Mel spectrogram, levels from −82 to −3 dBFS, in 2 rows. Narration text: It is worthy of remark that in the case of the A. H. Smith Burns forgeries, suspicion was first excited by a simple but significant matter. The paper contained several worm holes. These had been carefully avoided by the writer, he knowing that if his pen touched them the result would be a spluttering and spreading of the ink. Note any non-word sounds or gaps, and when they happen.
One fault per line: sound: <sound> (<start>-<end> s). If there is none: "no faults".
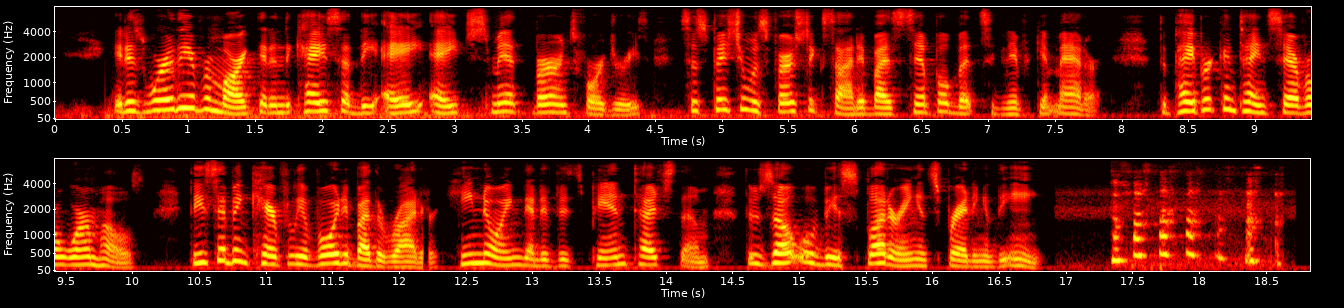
sound: dropout (12.2-12.2 s)
sound: laugh (17.3-18.6 s)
